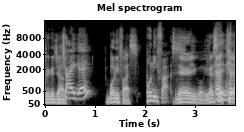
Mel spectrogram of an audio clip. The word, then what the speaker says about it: Bonifaz: Bonifaz.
